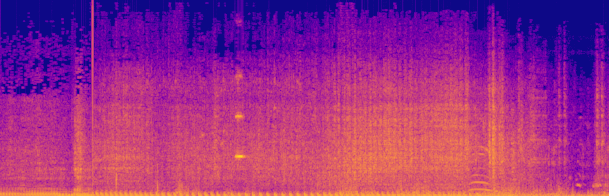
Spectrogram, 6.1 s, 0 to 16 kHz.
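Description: Sierra 700R rally car's engine idling close by, a steady low hum with a fast, even pulse through the middle.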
